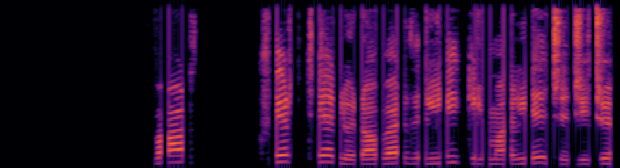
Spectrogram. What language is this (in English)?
Icelandic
